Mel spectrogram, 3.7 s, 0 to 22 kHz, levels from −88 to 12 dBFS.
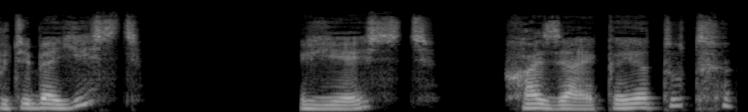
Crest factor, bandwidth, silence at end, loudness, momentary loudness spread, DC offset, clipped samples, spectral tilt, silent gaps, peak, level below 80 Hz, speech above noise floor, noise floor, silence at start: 18 dB; 13.5 kHz; 0.1 s; -29 LUFS; 11 LU; under 0.1%; under 0.1%; -4.5 dB/octave; 0.73-1.49 s, 2.21-2.50 s; -12 dBFS; -72 dBFS; over 62 dB; under -90 dBFS; 0 s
